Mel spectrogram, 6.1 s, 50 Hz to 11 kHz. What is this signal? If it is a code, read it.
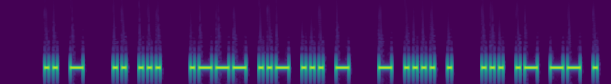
Morse code, heard as a keyed tone, about 28 wpm, 700 Hz. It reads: IT IS JUST THE SAME
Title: Sentences from Top 1000 Words - Review Part 6 - 28wpm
